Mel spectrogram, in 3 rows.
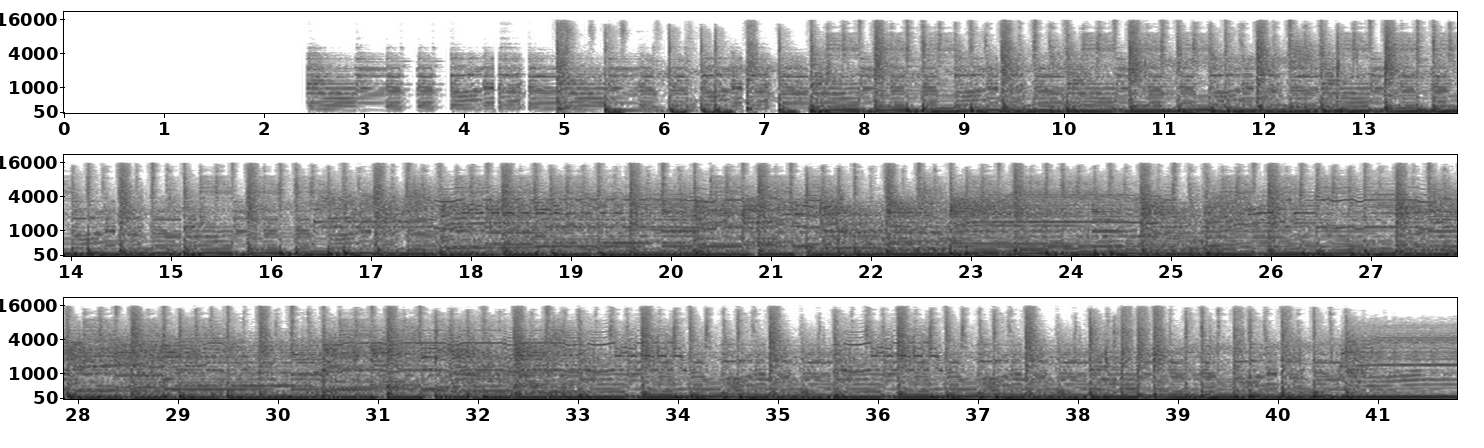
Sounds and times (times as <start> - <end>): Music: 2.4 - 41.7.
